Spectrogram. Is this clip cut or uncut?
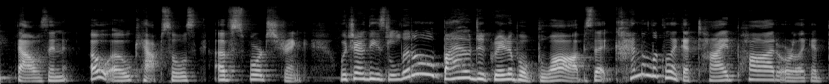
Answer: uncut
